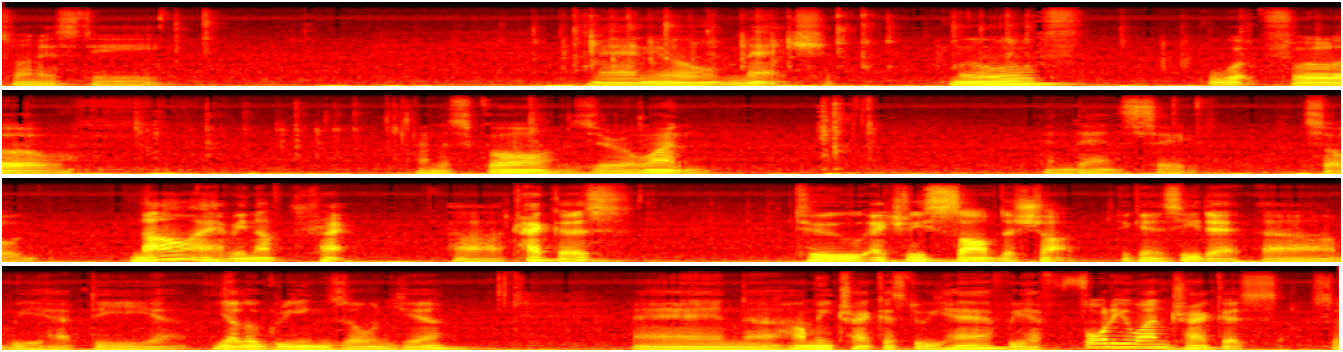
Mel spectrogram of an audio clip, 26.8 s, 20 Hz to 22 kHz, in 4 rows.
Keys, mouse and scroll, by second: 2.6-10.3 typing, 10.8 Return, 12.5 click, 16.6 scroll down 1, 16.9 middle click, 17.2-18.5 scroll up 1, 18.5-21.3 middle drag, 22.4-24.3 scroll up 1, 24.3 middle click, 26.1-26.5 scroll down 1, 26.5 middle click.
